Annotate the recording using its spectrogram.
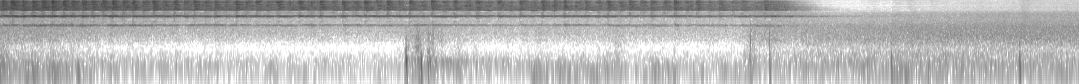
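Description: Altar bells shaken rapidly and continuously at the elevation of the consecrated host, a bright jingling ring that stops about eight seconds in. A soft knock comes about four seconds in.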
